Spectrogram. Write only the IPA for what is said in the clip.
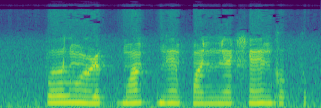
p ɵ l ũ ɭ ɨ k b ɐ̃ k ɡ ẽ p ɐ̃ ɲ ẽ ɬ ẽ ɡ ɵ k

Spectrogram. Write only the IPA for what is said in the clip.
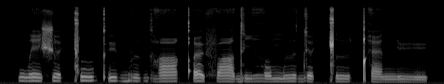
w e ʃ ø ǁ u kʼ y b ɯ ɡʱ ɑ qʼ y f ɑ d i ɦ o m ɯ d ø ǁ ɯ ǃʰ æ n y

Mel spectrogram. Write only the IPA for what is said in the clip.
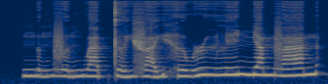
ŋ ə˨˩˨ ŋ v ə˨˩˨ ŋ w a˨˩ t̚ t̪ ə˨˩˨ j v a˨˩˨ j h ə˨˩ w ɹ ɨ˧ l e˧˥ ɲ a˧ m v a˧˥ n

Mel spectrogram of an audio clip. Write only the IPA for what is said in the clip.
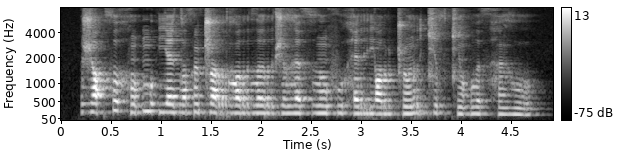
ʒ ɒ ʔ θ o h õ ʔ m o ʔ j ɛ d ɔ θ ə̃ ʈ͡ʂ ɒ r ɣ ɔ r ð ɤ r ʒ ɤ ɣ ɜ θ ð õ f u h ɛ r j ɔ r ʈ͡ʂ õ r t͡ɕ o θ t͡ɕ õ ʔ β ə θ h ə̃ ɣ u

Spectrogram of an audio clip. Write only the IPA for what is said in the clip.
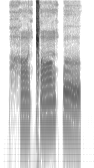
h ɔ̃ ǁ ɔ̃ k͡p o

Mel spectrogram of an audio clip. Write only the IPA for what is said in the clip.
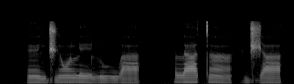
ɛ̃˧ d͡ʒ ɔ̃˦ l e˦˨ l u˧ w a˧ | l a˦ t ã˦˨ | d͡ʒ a˧

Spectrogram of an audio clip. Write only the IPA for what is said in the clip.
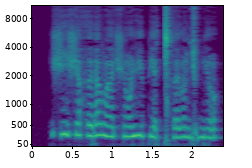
ʃ i ʃ ɐ h ə ɾ ɐ v ɐ̃ ʃ õ vʲ o pʲ ɐ ǀʰ ə l õ ɟ o̰ bʲ õ

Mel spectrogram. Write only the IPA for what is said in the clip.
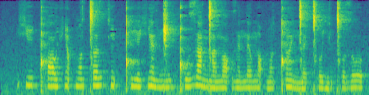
ç i ǃʰ ɒ o̯ ç ĩ ʔ dˤ ɛ̃ ǀ ə z c ĩ ʔ ǃʰ i e̯ ç ɛ̃ z ŋ͡ǁ i ǃʰ u z a ŋ͡ǀ a n ɒ ʔ z ɛ̃ n ɛ o̯ n ɒ ʔ dˤ ə̃ ǃʰ ə̃ e̯ ŋ͡ǀ ɛ ǀʰ ʊ ɟ ə̃ ǀʰ ʊ z ʊ

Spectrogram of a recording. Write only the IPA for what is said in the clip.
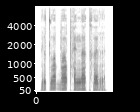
ɾʲ ə tʷ ʌ b ʌ pʰ ɛ ŋ ɜ kʰ ə r

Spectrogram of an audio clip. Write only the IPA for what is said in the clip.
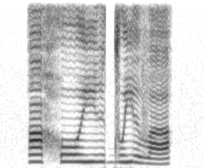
ã˦ h oː˦ j i˦ d u˦ j ɪ˨ β a˨˦

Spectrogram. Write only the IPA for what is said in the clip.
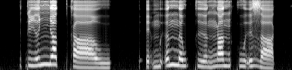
ɗ i˨˦ ə̯ ɲ a˦˥ t̚ k aː˨˩ w | ʔ ḛ˧˨ m ɨ̰˧˥ ə̯ n ə˨˦ w k ɨ˨˩ ə̯ ŋ a˧ n k w ɨ̰˧˥ z a˨˩ k̚

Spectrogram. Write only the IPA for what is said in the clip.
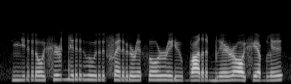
nʲ ɛ r oː xʲ o ɭ d ɪ r ð uː r f ɛ r ɹ ɪ θ o ɹ ɪ ɾʲ uː b ɑː r b ɪː ɭ ɔː xʲ ɑ b l ɪ

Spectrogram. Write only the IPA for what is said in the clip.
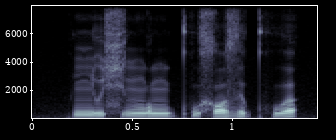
ɲ ʊ ɕ ʊ ŋ ɔ ŋʷ e kʷʼ a x ɔ z e kʷʰ ɐ

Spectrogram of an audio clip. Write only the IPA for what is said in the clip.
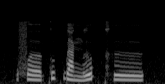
f ɤː˨˩ k u˥˩ k̚ l a˨˩ ŋ l u˦˥ ʔ kʰ ɯː˧

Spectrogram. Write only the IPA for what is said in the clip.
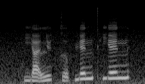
j ä̰˨˩ l y˥˩ k ɤ̰˨˩ p ɥ ɛ˥ n pʰ j ɛ˥ n

